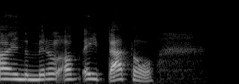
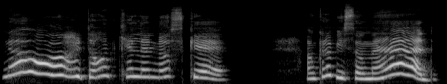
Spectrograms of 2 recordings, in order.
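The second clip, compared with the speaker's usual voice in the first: high, loud wail of protest; dismayed protest; 7 semitones higher, 4 dB louder, slower than usual. Real, not acted. Streamer pleading for Inosuke's life, dismayed outcry. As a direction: cry out against it, starting high.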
